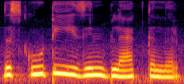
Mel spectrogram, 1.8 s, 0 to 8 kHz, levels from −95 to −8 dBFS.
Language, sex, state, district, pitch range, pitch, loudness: English, female, Karnataka, Bangalore, 185-235 Hz, 215 Hz, -12 LUFS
